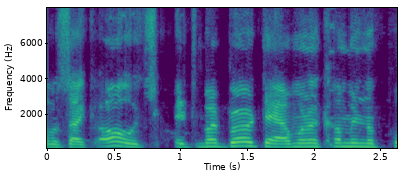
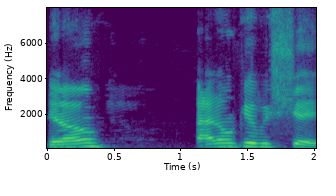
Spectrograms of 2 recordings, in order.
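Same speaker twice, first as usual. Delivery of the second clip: usual speaking voice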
